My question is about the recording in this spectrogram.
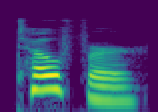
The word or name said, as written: topher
